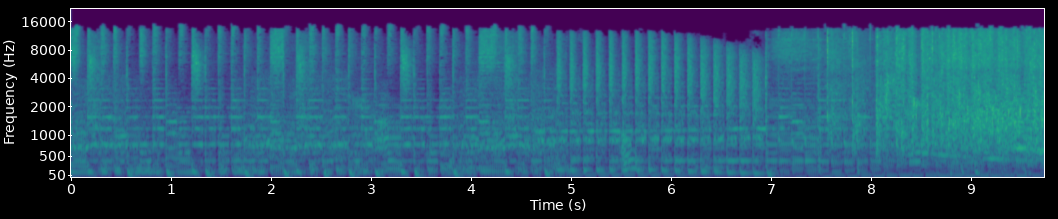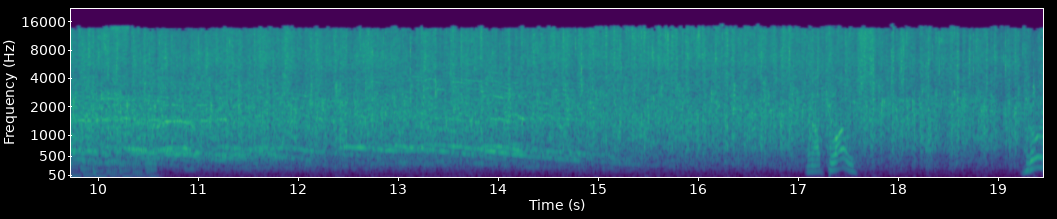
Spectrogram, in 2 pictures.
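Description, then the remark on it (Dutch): A stretch of tonal, musical sound gives way to a loud burst of applause in Alke, many hands clapping in a dense, steady roar that carries on to the end with a few brief whistles. “applaus in Alke.”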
